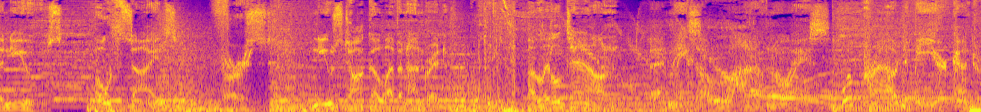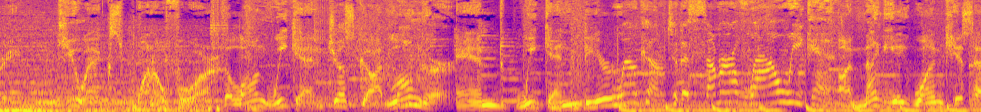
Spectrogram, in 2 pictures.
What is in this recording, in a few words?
VOICE RADIO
